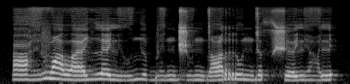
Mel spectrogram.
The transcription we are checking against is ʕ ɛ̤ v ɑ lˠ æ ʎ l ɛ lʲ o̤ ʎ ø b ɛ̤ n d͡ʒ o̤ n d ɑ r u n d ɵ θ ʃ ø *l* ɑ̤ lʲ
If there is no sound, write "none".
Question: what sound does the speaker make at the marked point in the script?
lʲ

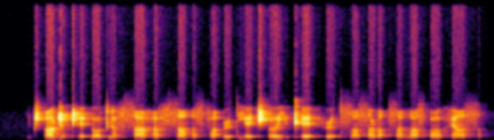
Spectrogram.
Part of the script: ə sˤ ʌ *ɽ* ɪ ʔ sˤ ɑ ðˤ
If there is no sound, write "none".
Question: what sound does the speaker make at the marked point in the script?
ɽ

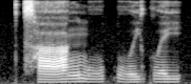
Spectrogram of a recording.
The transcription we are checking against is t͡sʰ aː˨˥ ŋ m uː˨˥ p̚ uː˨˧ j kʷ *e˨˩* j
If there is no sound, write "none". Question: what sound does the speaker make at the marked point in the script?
e˥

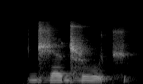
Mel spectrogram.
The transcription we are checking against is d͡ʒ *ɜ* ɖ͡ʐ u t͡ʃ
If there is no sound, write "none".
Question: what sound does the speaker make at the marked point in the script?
ɛ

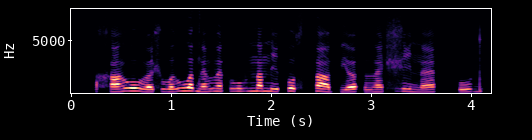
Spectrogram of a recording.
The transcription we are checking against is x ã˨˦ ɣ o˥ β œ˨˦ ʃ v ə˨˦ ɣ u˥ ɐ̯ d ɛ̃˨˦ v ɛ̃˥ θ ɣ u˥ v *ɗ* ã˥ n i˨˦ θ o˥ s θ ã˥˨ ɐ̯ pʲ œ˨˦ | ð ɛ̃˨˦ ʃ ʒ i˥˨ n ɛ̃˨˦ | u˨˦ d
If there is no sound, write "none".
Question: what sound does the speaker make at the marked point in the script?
n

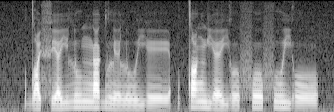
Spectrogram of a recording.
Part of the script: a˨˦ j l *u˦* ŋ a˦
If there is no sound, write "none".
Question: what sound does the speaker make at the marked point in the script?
u˦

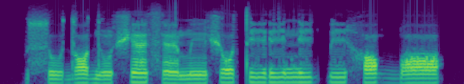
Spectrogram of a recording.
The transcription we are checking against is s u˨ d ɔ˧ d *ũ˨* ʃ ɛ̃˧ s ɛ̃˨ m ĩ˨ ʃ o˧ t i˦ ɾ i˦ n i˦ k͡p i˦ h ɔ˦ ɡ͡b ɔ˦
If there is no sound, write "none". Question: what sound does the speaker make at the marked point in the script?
ũ˨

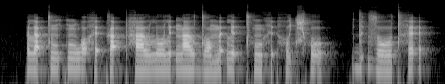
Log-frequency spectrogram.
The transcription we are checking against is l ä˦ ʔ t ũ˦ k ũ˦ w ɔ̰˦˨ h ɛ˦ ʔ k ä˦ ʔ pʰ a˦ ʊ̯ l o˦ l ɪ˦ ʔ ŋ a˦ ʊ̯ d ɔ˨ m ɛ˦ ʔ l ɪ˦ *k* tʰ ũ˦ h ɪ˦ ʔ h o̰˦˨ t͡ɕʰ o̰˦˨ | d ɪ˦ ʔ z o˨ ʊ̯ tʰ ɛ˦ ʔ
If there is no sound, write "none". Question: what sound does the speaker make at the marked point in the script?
ʔ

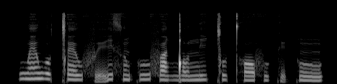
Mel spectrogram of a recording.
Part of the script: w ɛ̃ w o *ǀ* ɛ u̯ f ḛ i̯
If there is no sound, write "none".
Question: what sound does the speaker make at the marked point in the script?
ǀ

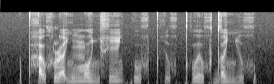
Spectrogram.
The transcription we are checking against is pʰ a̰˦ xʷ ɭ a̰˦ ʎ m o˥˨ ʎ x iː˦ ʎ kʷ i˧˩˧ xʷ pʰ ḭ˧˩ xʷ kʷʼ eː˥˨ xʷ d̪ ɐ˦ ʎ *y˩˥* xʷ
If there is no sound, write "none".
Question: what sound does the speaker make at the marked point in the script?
i˩˥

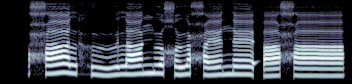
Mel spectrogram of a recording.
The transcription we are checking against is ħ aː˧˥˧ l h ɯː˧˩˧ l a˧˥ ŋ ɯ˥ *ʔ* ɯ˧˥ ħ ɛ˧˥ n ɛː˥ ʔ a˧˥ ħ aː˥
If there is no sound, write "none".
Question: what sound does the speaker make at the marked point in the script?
χ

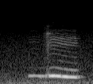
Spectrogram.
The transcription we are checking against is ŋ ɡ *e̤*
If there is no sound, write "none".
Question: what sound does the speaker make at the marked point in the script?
e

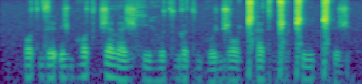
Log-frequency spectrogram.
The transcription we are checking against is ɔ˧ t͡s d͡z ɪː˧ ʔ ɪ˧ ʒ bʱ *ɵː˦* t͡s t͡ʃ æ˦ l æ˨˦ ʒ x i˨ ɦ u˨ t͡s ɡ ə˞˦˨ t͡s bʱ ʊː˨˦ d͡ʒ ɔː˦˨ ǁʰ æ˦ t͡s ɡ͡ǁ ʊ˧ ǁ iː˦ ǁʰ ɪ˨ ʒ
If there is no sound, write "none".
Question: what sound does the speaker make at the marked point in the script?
ɔː˦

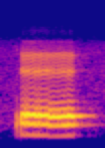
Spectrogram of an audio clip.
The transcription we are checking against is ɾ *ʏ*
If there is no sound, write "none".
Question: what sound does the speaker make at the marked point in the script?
ɛ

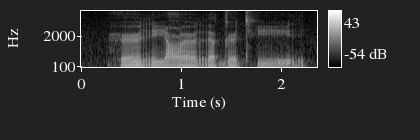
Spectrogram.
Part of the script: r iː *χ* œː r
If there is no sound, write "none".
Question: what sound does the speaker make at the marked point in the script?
ʕ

